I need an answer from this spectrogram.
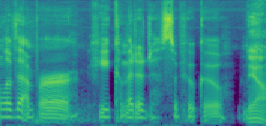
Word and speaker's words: seppuku: After a speech screaming "Long live the emperor," he committed seppuku.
